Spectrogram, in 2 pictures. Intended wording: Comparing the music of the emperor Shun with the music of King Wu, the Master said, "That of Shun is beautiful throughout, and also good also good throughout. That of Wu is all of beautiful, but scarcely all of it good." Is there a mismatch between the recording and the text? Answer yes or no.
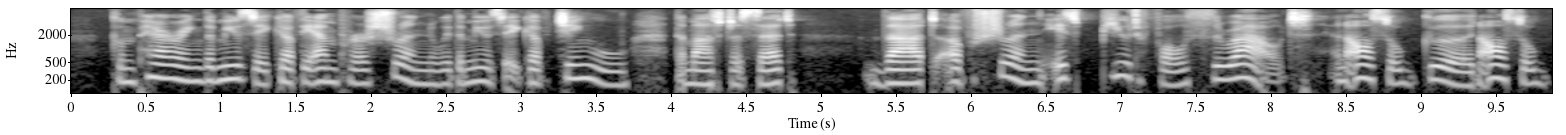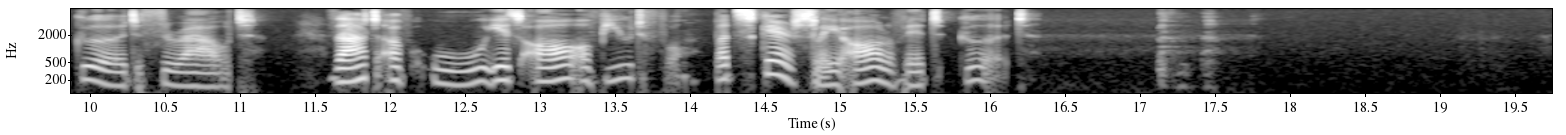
no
